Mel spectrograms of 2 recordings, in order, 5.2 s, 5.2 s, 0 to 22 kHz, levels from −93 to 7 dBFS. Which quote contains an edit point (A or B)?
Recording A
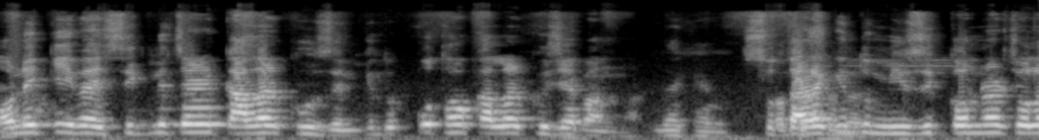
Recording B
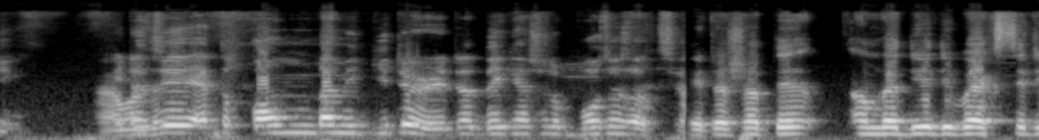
B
